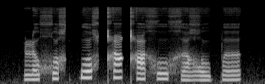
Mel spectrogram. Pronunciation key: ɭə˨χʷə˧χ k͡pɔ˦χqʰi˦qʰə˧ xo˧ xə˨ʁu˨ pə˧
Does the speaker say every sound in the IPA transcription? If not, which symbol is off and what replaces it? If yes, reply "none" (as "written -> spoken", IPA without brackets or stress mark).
ɔ˦ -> o˦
